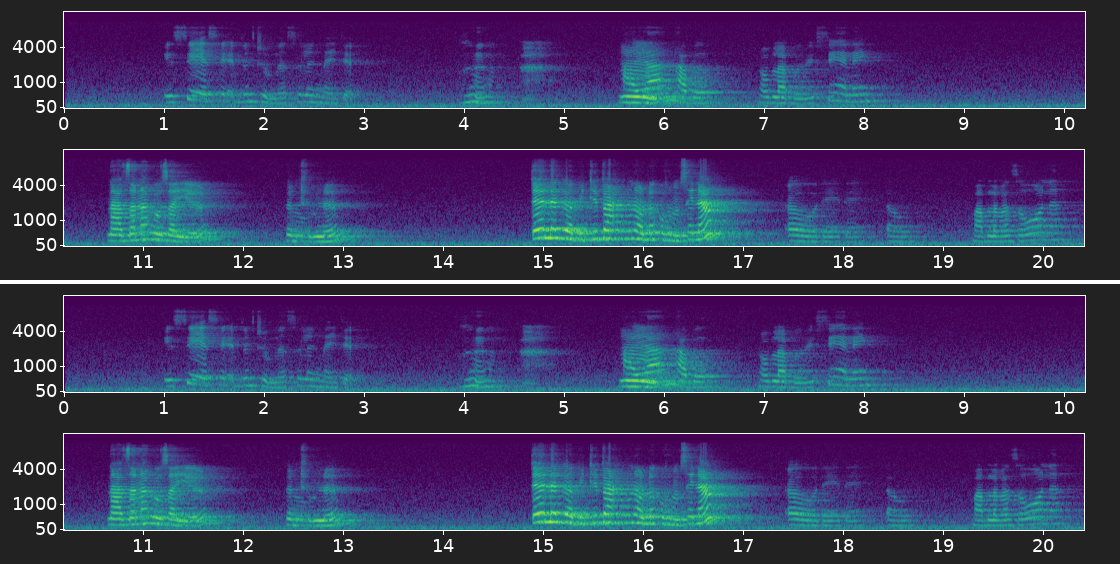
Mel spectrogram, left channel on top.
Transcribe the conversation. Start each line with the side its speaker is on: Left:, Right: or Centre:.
Right: एसे एसे दोनथुमनो सोलोंनायदो। <unintelligible>
Left: उम
Right: हाया आंहाबो अब्लाबो एसे एनै
Left: नाजानांगौ जायो दोनथुमनो।
Right: औ
Left: दे लोगो बिदिबा उनाव लोगो हमसै ना।
Right: औ दे दे औ माब्लाबा ज'नो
